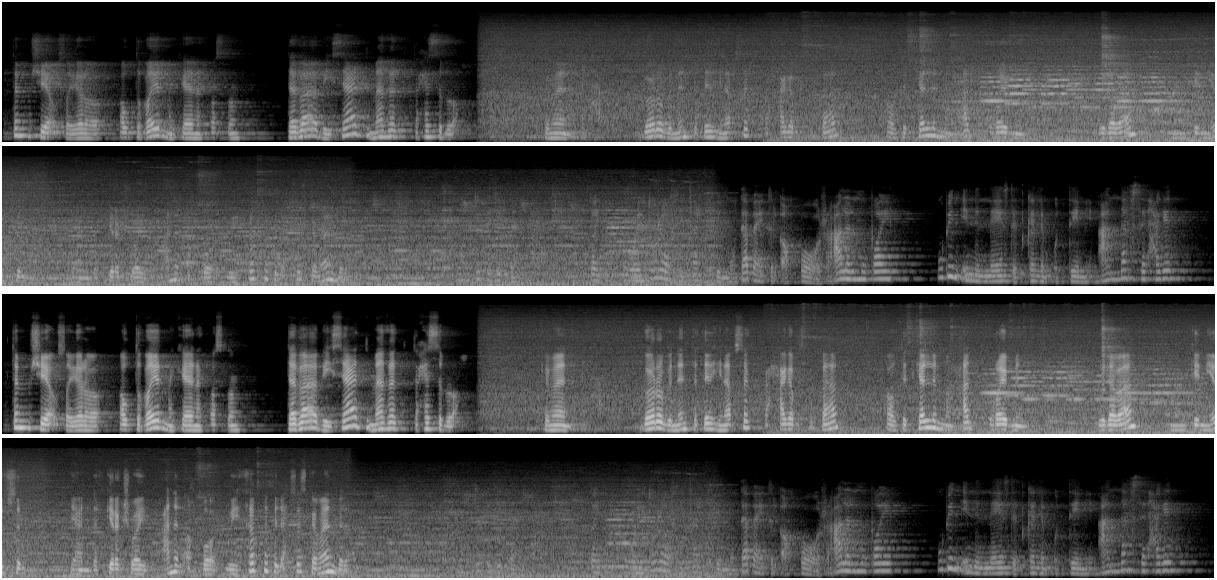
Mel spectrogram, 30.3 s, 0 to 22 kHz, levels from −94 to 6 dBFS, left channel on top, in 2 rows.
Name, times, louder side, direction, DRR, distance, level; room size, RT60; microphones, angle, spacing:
voice 1, 0.1-3.0 3.6-5.7 6.8-7.1 8.0-10.5 11.0-12.8 13.7-14.2 14.6-15.5 16.0-19.6, right 8 dB, 85° right, 19 dB, 0.3 m, -27 dB
sound 1, 5.9-15.7, equal, ahead, 4.1 m, -43 dB
voice 2, 7.1-7.5 20.8-21.7 22.1-26.3 26.9-28.2 28.5-29.8, left 1 dB, 15° left, 6 dB, 0.8 m, -40 dB
sound 2, 9.5-19.5, right 1 dB, 25° right, 2.8 m, -45 dB
sound 3, 11.7-24.1, left 1 dB, 90° left, 2.7 m, -36 dB
11.5 x 9.9 x 5.3 m, 1.1 s
head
